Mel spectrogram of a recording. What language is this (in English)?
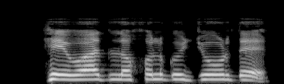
Pashto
